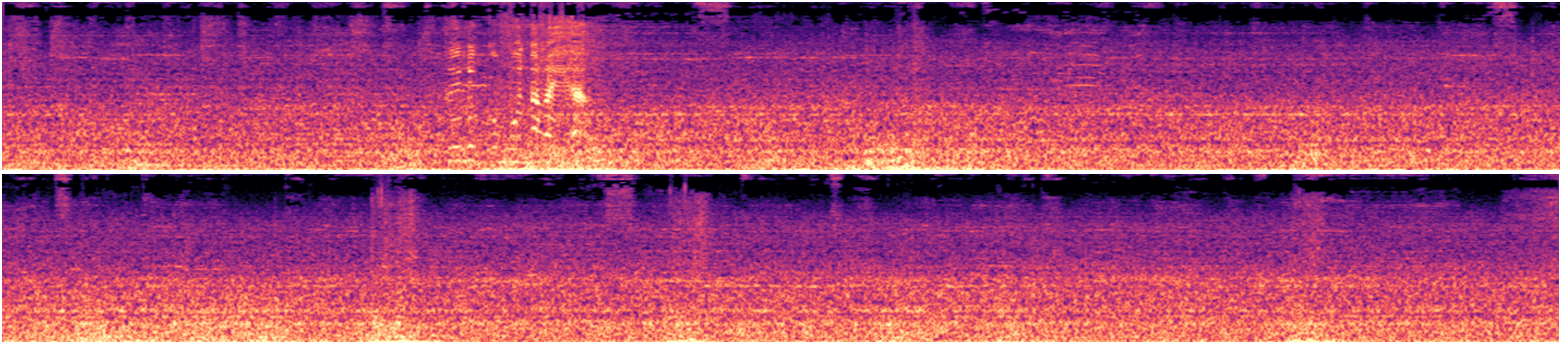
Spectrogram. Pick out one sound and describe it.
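A car engine rumbles low and steadily from inside the car.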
